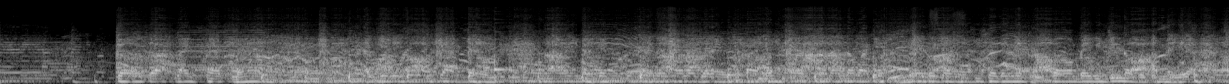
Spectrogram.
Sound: guys cheering

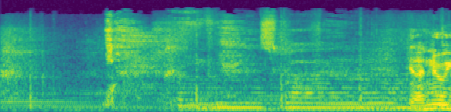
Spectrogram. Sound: coughs

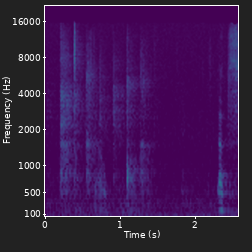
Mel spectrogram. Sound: clapping

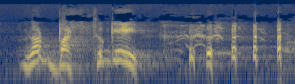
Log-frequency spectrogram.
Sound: laughs

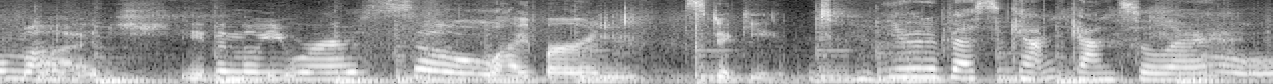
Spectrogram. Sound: laughs

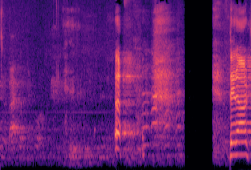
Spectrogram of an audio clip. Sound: laughter

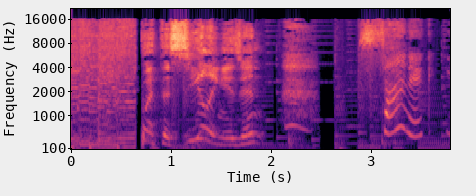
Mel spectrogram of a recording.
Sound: gasps

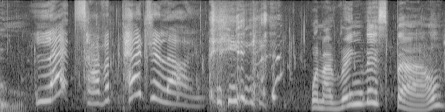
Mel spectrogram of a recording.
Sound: giggling

